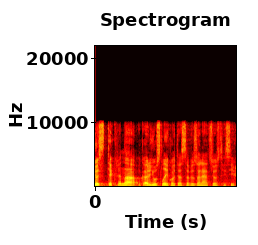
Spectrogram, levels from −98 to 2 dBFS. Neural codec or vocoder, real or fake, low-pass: vocoder, 44.1 kHz, 128 mel bands, Pupu-Vocoder; fake; 9.9 kHz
